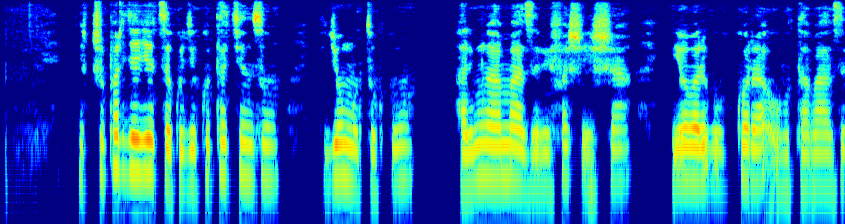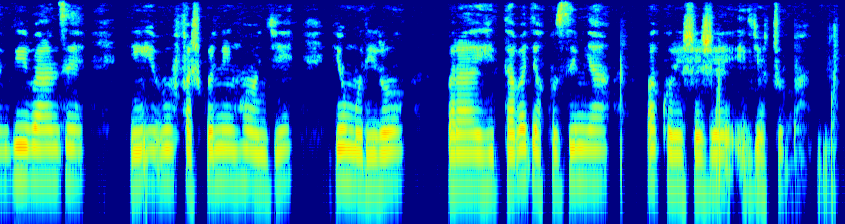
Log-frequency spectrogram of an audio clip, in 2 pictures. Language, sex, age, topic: Kinyarwanda, female, 36-49, government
